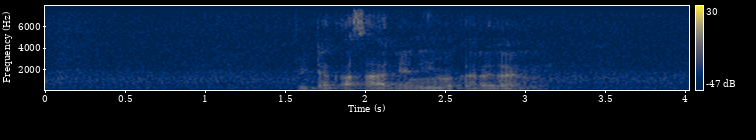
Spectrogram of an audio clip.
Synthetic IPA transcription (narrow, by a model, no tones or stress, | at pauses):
piʈəkasaːɡæniːməkəɾəɡanːḭ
